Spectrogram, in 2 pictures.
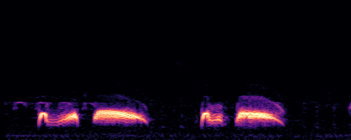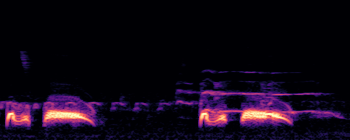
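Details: Spotted dove cooing as a lure to provoke wild doves into calling: three loud phrases, each a quick wavering double note then a long, low, slightly falling coo, with faint softer notes from another dove between phrases.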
